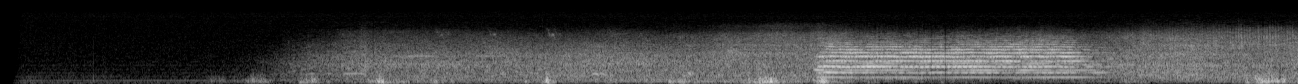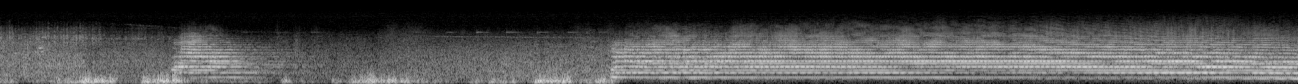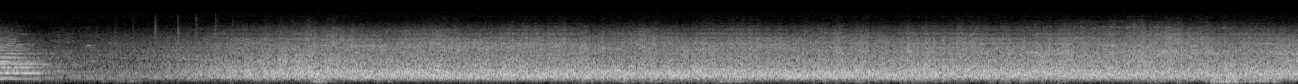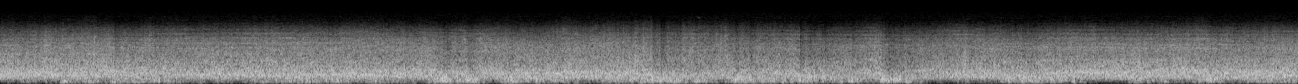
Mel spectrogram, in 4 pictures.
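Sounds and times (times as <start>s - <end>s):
freight train rumbling by: 2.2s - 51.9s
locomotive air horn blast: 8.1s - 11.3s, 14.7s - 16.0s, 19.1s - 26.8s.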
